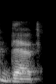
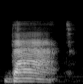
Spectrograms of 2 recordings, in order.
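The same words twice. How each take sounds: First: The vowel is a Portuguese-style open e. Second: The vowel is a British English a sound. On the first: "Não é é do português" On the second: "O inglês mais voltado ao inglês britânico"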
